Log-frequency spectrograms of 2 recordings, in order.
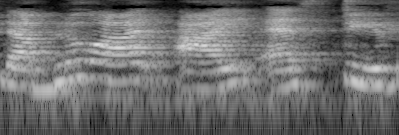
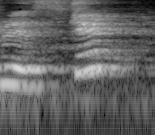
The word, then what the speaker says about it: wrist: Sixth is wrist, W-R-I-S-T, wrist, kalai. Here W is silent, W-R-I-S-T, wrist, kalai, means kalai.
